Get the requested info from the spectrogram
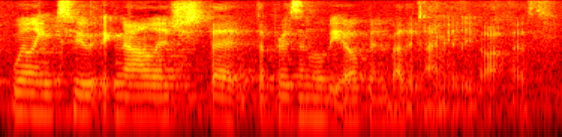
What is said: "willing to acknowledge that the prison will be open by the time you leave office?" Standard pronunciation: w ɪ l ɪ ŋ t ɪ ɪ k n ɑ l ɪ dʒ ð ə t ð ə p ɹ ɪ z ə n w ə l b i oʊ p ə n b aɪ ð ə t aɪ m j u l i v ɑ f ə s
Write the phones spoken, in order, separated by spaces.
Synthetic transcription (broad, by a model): w ɪ l ɪ ŋ t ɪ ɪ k n ɑ l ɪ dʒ ð ə t ð ə p ɹ ɪ z ə n w ə l b i oʊ p ə n b aɪ ð ə t aɪ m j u l i v ɑ f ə s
